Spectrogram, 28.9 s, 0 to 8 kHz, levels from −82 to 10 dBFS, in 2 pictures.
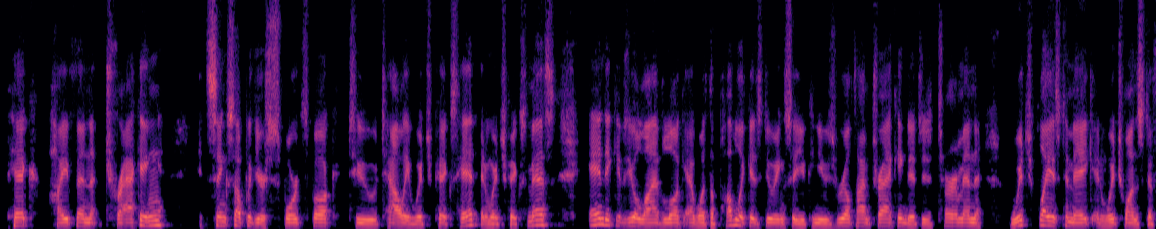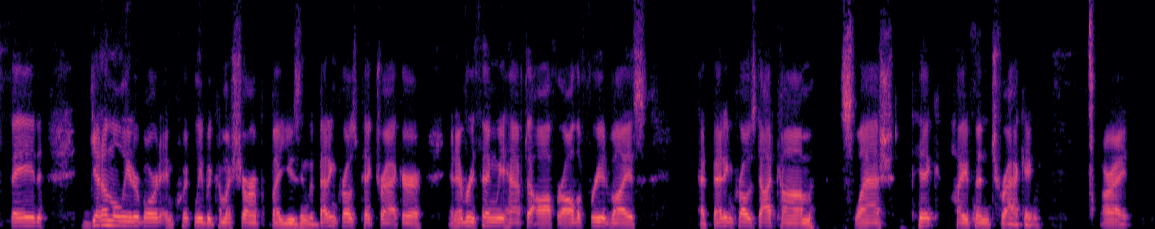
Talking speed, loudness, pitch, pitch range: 170 wpm, -24 LUFS, 130 Hz, 120-145 Hz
